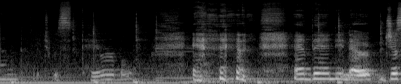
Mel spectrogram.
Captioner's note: laughs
